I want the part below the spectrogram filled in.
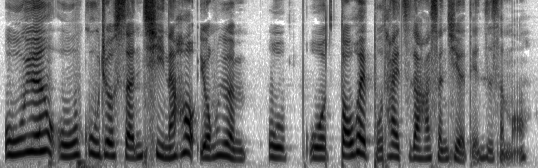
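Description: A young woman, chatting casually and telling animated stories, often laughing. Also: brisk, dry recording, studio quality. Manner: animated, laughing often, quoting people in a lower voice. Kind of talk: casual chat, storytelling about ex-boyfriends.

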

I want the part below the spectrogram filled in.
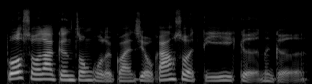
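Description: Lively young woman telling stories. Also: fairly low pitch, fast, creaky, dry recording. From Taiwan. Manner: animated, laughing often, with many restarts. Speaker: podcast co-host. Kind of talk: casual storytelling chat.

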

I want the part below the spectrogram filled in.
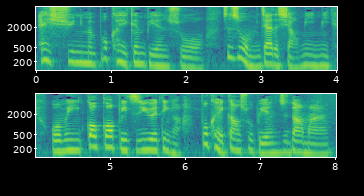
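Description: A woman voicing a scolding elephant mother in a storybook, shrill and sharp. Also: lively intonation, moderate pace, hardly any pauses. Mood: hushing.

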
